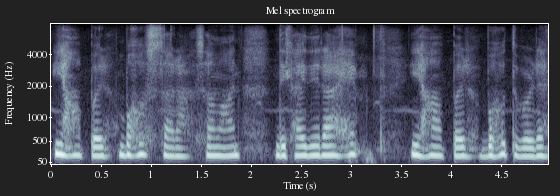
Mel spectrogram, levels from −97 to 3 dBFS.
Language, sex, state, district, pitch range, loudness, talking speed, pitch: Hindi, female, Himachal Pradesh, Shimla, 185-205 Hz, -16 LUFS, 155 wpm, 195 Hz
